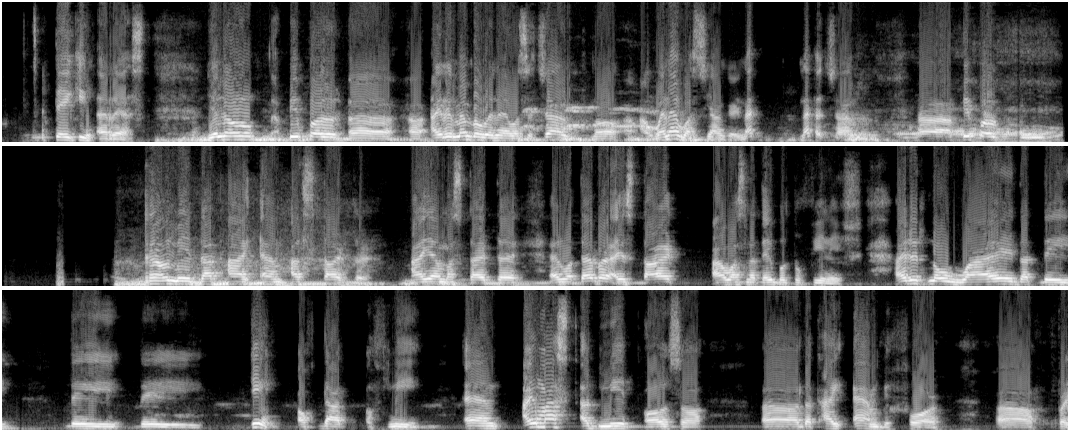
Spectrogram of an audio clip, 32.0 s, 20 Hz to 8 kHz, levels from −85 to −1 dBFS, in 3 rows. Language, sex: English, male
